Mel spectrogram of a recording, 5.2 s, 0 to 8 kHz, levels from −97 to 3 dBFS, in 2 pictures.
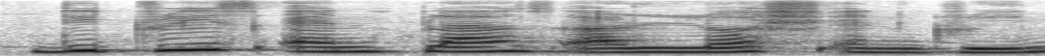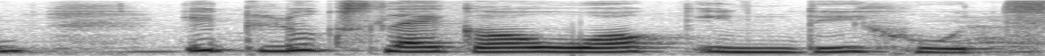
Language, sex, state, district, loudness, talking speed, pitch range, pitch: English, female, Sikkim, Gangtok, -14 LUFS, 185 wpm, 220-265 Hz, 235 Hz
